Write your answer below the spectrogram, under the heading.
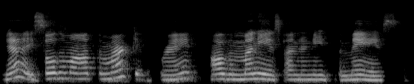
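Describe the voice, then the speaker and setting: A woman reading a storybook aloud as a teacher, encouraging and pausing to guide with questions. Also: on the high side, steady tone, fairly bright tone, a little hiss or hum. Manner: encouraging, instructive.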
